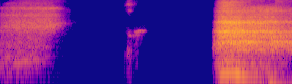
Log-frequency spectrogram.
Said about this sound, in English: Now I got to take a minute here and take a deep breath.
